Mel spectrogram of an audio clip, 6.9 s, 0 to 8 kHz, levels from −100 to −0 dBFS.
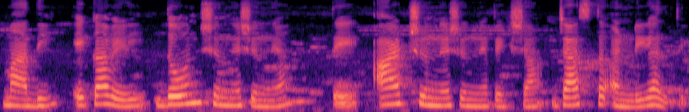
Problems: constant background noise, background conversations at intervals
